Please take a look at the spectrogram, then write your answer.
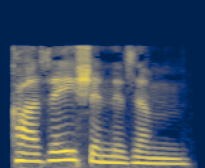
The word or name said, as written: causationist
